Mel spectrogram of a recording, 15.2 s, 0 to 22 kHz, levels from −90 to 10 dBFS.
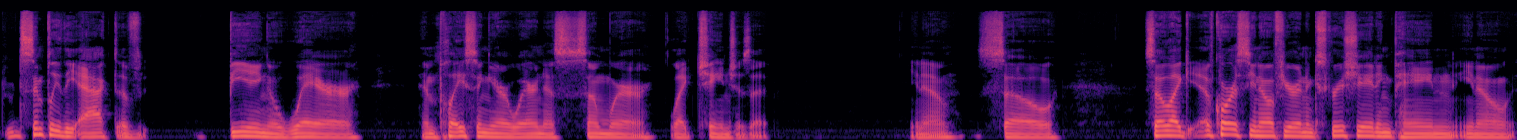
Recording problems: none

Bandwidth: 15.5 kHz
